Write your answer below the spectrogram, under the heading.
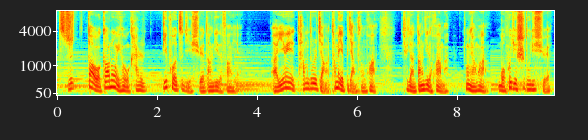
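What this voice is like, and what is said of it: Northern Henan-accented Mandarin. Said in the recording (Chinese): “口音上肯定是一听就知道的嘛。口音完全不一样了，包括我现在一张嘴，别人就听你是北方口音，哎，是不是河南的啊，或者山东的？...我就是一个在湖北长大，然后呢是河南口音的一个人。”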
